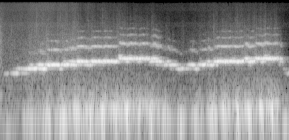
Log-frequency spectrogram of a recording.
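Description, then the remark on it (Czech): A corrugated cable conduit tube, the kind set under plaster for running wiring, whirled overhead sings a steady, flute-like whistling tone that steps up in pitch, dips, then climbs again, over a pulsing low whoosh from the swinging. “Tahle věc hraje. Hraje, když se s ní točí, což je těžko představit, já s ní zkusím točit nad hlavu a nic tady nezhodit.”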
